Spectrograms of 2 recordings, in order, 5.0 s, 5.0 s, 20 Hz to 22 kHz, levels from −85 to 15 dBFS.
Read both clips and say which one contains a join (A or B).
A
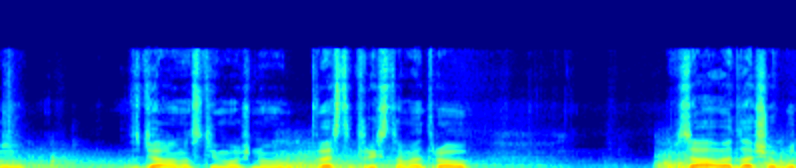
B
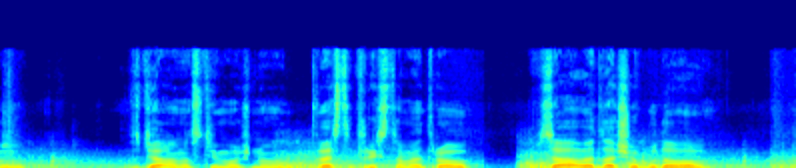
B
